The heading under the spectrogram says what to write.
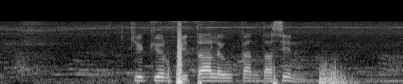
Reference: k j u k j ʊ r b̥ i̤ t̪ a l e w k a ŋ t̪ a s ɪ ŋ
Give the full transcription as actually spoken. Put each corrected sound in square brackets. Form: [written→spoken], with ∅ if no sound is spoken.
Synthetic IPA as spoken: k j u k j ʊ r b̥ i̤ t̪ a l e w k a [ŋ→n] t̪ a s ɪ [ŋ→n]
